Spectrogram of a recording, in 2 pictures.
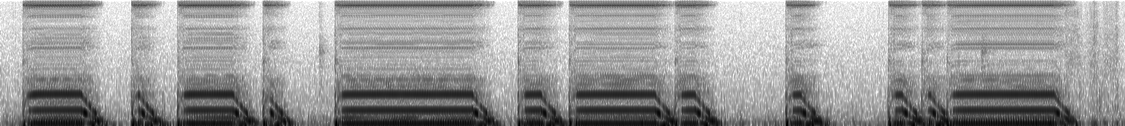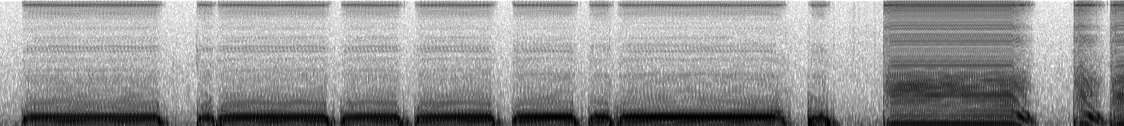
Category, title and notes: Sound effects > Human sounds and actions
Electric motor running with a steady mechanical hum and vibration.
vibration, machine, industrial, motor, hum, electric, mechanical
